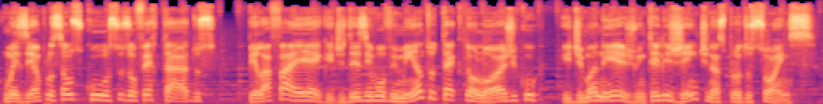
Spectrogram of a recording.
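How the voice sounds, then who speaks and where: A man's voice: on the high side, expressive, normal speed, faint music behind. A man with a Brazilian accent reading scripted news narration as a radio reporter.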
